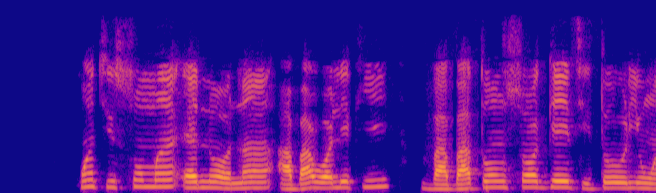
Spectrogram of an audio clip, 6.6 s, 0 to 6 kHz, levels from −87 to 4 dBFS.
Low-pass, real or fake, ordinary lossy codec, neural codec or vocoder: 5.4 kHz; real; AAC, 32 kbps; none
